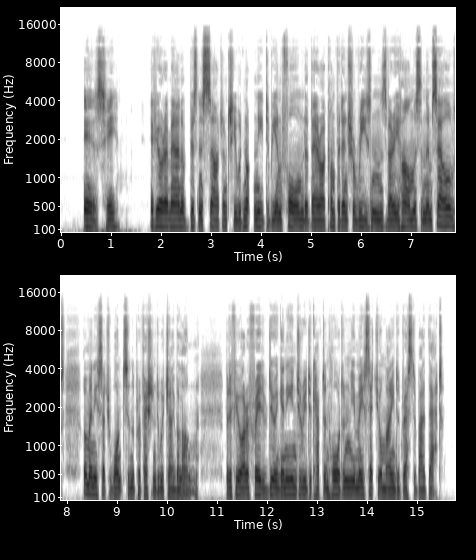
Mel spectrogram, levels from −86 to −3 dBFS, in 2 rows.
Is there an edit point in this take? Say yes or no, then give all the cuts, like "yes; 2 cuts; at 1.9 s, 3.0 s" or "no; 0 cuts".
yes; 1 cut; at 1.6 s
